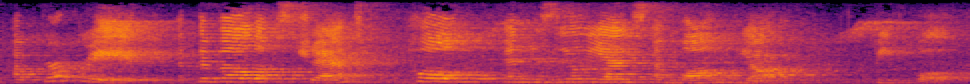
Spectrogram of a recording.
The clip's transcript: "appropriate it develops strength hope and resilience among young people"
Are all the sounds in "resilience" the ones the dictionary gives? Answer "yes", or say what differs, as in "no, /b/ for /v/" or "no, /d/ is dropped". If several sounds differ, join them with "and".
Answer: yes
